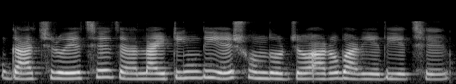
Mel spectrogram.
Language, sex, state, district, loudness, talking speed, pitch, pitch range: Bengali, female, Tripura, West Tripura, -16 LUFS, 120 wpm, 265 Hz, 255-290 Hz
